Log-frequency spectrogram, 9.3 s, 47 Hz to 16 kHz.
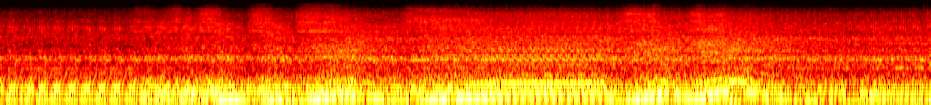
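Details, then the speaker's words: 1958 GMC pickup parked for years, first start with broken choke: steady, even low rumble at idle with no knocks or misses; old engine runs smoothly and sounds healthy, normal idle. "sounds like a machine"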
